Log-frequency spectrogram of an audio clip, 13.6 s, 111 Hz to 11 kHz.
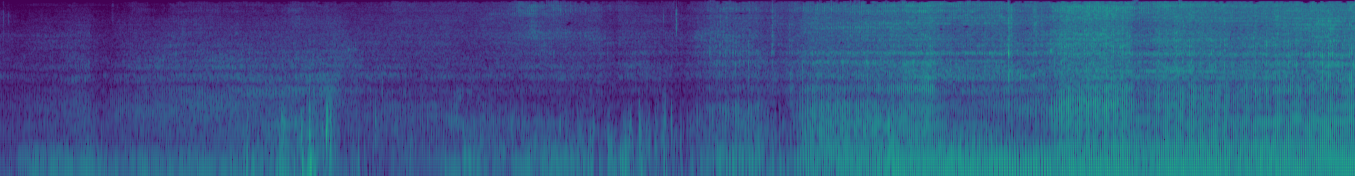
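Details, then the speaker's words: SSR125 single-cylinder pit bike, first test ride after rebuild (valve had been too tight), started in neutral: revs up and settles with even firing, no misses or knocking; ridden up to third gear, runs quick. Normal running. "think runs freaking good though it looks like it runs amazing yo pretty quick too"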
